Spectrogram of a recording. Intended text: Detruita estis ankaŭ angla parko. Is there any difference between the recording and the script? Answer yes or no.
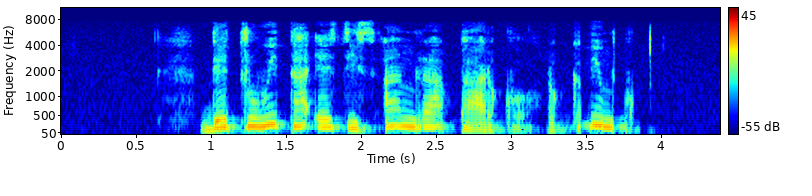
yes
